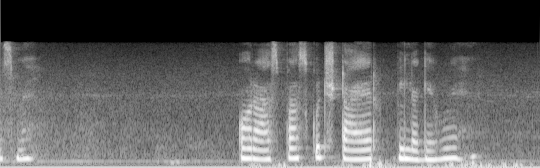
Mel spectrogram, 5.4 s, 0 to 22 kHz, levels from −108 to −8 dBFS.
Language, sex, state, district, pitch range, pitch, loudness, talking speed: Hindi, female, Madhya Pradesh, Umaria, 165-230 Hz, 210 Hz, -15 LUFS, 100 wpm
